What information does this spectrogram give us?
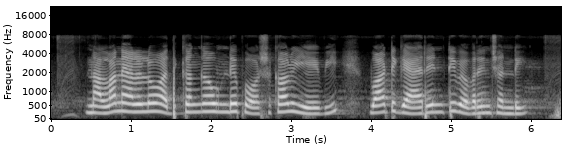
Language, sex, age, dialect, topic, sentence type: Telugu, female, 18-24, Utterandhra, agriculture, question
